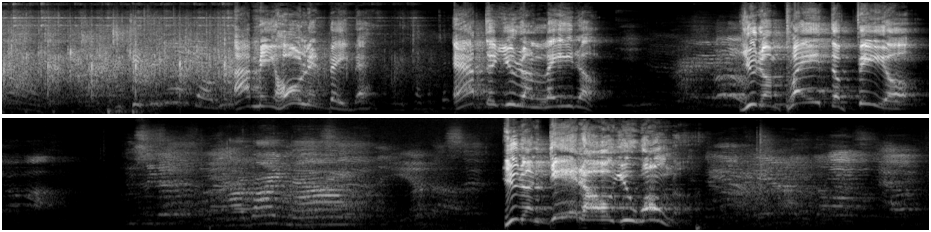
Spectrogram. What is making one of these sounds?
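A man preaches with animation into a microphone in an echoing hall.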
